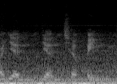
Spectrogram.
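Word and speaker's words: Jönköping: เยอ เยอ เชอปิง นะ มัน อ่าน ว่า เยิน เยิน เชอปิง ตัว เจมส์ จะ อา เป็น ตัว เป็น ตัว ไว เป็น ยอย ยักษ์ อ่ะ เจ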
